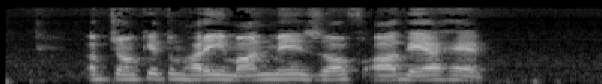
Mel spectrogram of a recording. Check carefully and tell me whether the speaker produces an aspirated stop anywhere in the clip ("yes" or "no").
no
